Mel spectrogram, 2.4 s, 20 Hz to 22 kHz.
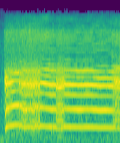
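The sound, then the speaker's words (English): A loud, shrill electronic-sounding squeal holds a steady pitch for over two seconds, with a rich buzzy tone and a slight wobble partway through. No one speaks over it. “It sounds like a CRT monitor or 20 CRT monitors doing that little squeal that you need to like turn them off and on to get rid of.”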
